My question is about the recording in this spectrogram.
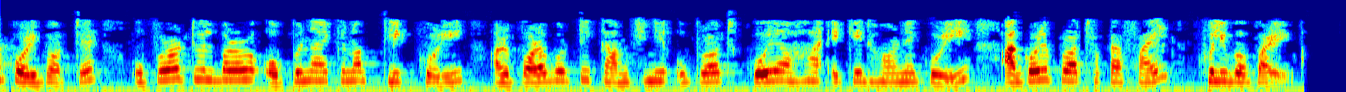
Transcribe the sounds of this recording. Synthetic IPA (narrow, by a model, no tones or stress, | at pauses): poɹibɔtɛ | upɔɹɔɹtulbaɹɔɹʔopenajkʰɔnɔt̚klikːoɹi | a̰ɹupɔɹɔbɔɹtikamkʰiniʔupɔɹɔtkojaɦaʔekejdʱɔɹɔnɛkoɹi | a̰ɡɔɹɛpɔɹatʰɔkapʰajlkʰulibɔpaɹḭ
